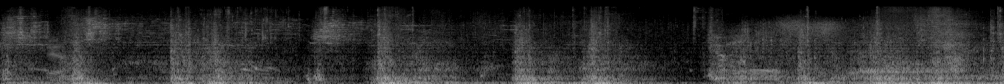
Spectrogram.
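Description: Spell blasts and combat sound effects crackle and thump.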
